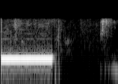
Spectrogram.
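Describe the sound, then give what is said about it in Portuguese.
A single steady telephone tone at a mid pitch, heard after a call drops. It lasts just under a second, then cuts to silence before a faint, brief noise at the end. “perdão, cliquei aqui no sistema, a ligação caiu.”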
